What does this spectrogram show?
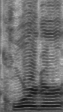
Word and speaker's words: corridor: corridor corridor do i am i adding an extra syllable quarter no you're just uh i'm emphasizing the middle syllable yeah and you're in the last syllable you're kind of uh get given up a little bit on synonyms for corridor areas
